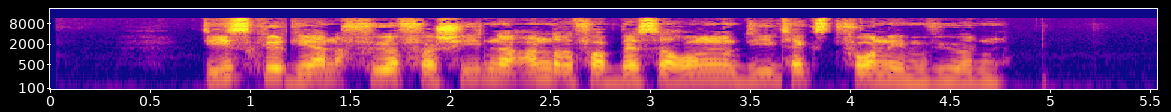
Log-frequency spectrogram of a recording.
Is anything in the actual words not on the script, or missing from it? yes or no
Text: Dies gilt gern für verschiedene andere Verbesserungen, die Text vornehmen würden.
no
